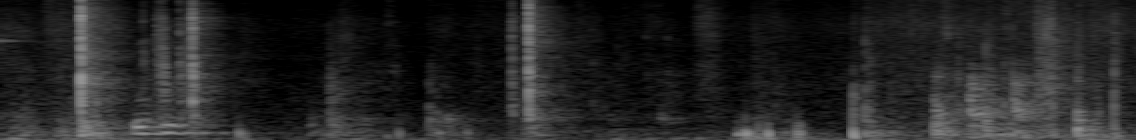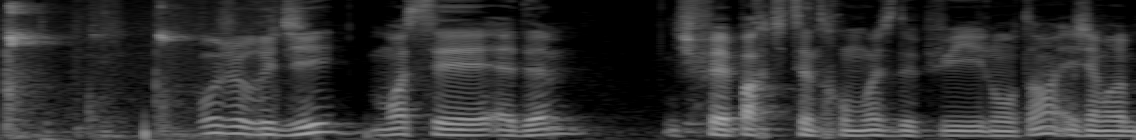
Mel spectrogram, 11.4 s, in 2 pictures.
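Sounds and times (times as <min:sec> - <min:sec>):
door opening and closing: 0:00.0 - 0:01.2
speech: 0:00.7 - 0:01.1, 0:06.7 - 0:11.3
shuffling: 0:01.5 - 0:07.1.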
